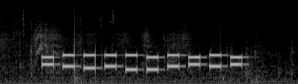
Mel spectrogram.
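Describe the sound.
Telephone keypad tones as a number is dialed to place a call: ten short, evenly spaced dual-tone beeps in a steady rhythm, clear and alone with no talk.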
